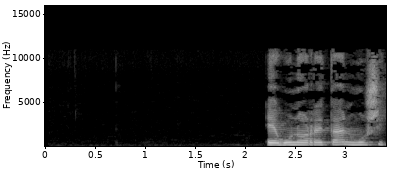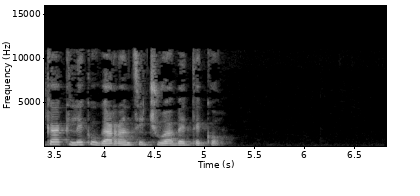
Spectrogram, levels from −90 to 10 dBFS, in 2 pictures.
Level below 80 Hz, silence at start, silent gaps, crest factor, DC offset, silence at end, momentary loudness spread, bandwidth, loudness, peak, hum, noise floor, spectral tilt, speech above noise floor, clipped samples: -70 dBFS; 2.25 s; none; 20 dB; under 0.1%; 1.65 s; 10 LU; 11.5 kHz; -22 LUFS; -6 dBFS; none; -76 dBFS; -3 dB/octave; 54 dB; under 0.1%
